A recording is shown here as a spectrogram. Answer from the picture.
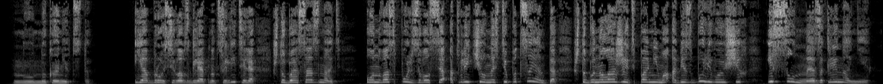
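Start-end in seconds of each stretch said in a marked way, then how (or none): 0.2-1.3 whispered, much lower pitch. As the patient finally drifts off to sleep, one onlooker remarks, whispered. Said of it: "а Вонгард прошептал".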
